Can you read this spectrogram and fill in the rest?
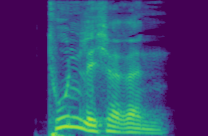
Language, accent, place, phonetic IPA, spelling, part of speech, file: German, Germany, Berlin, [ˈtuːnlɪçəʁən], tunlicheren, adjective, De-tunlicheren.ogg
- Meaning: inflection of tunlich: 1. strong genitive masculine/neuter singular comparative degree 2. weak/mixed genitive/dative all-gender singular comparative degree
